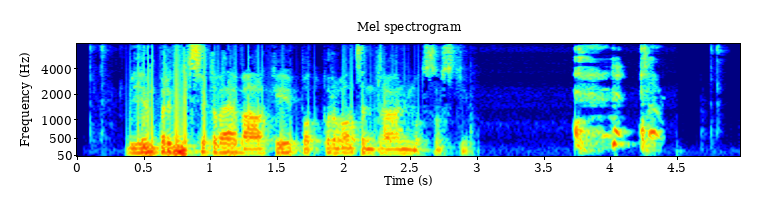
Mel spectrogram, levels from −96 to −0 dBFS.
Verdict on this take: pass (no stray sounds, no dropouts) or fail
fail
